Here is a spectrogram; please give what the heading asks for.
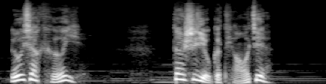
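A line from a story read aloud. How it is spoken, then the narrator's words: Sighing landlady. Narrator (Chinese): 老板娘叹了口气说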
